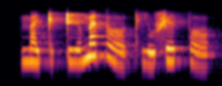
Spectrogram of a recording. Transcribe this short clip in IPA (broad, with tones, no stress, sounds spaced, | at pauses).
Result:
m a˨˩ j ʈ ə˨˩ k̚ ʈ ɨ˨˩˦ ə̯ m a˦˥ t̚ ɣ ɔ˨˩˨ t̪ʰ i˨˩˦ w ʂ əː˦˥ k̚ f ɔ˨˩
